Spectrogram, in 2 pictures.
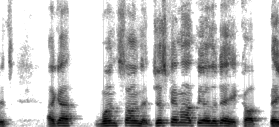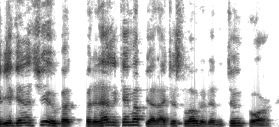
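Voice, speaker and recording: A man's dark, mellow tone with an American accent, fairly high in pitch with ordinary pitch variation, at a moderate pace. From Detroit, US Midwest. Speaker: country singer-songwriter. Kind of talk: casual interview chat.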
